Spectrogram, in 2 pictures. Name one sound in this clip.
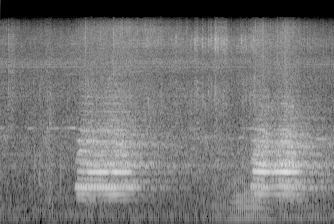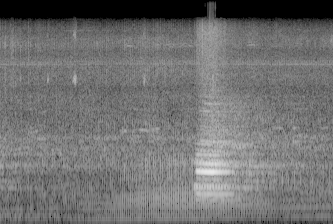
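A train horn blows three long blasts in the distance.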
